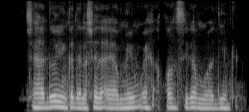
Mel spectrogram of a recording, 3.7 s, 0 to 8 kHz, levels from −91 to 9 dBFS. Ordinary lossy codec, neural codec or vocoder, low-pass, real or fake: none; codec, 16 kHz, 4.8 kbps, FACodec; none; fake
